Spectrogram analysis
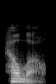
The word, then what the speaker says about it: hello: It has two syllables, hello. Notice how the stress is on the second syllable.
